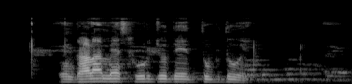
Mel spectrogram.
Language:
Gurgula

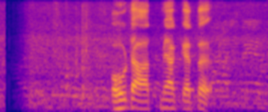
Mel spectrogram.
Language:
Sinhala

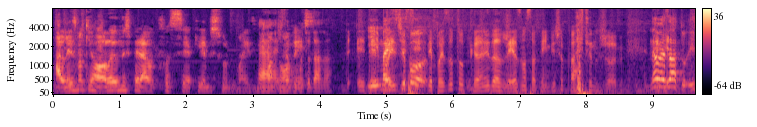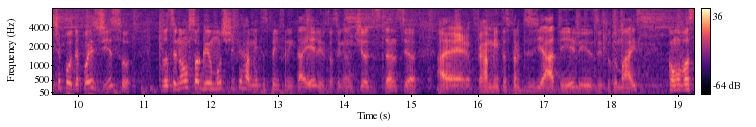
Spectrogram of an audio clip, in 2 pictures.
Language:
Portuguese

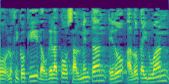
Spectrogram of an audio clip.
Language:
Basque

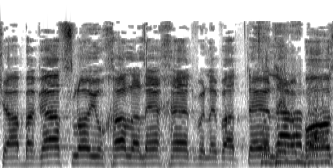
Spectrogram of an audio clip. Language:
Hebrew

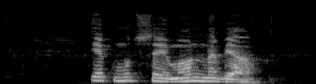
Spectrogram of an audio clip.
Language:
Kohistani Shina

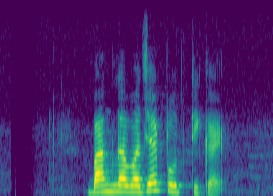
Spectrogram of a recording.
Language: Bangla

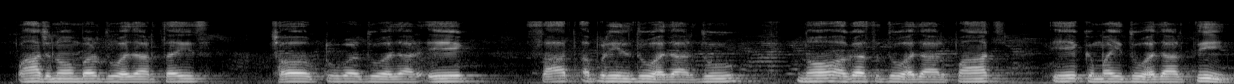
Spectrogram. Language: Maithili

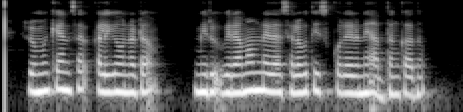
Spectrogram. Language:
Telugu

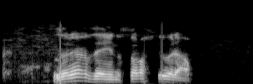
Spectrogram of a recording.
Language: Kabyle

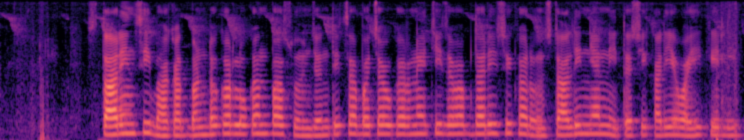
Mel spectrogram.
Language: Marathi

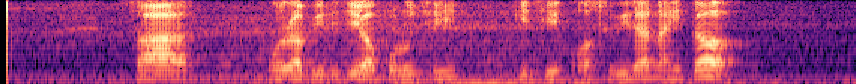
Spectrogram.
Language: Odia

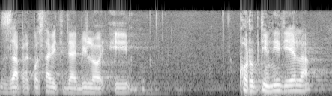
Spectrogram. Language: Croatian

